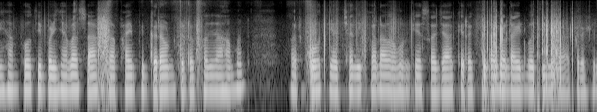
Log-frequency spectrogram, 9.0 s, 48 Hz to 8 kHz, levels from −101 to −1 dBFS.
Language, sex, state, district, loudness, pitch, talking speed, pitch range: Chhattisgarhi, male, Chhattisgarh, Balrampur, -25 LUFS, 125 Hz, 125 wpm, 120-130 Hz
